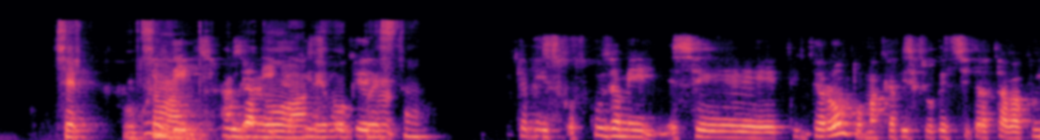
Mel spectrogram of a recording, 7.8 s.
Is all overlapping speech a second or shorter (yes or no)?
no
